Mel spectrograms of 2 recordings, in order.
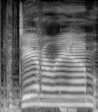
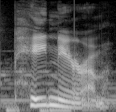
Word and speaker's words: Padanaram: Some people pronounce it Padanaram or Padanaram. It's Padanaram, Massachusetts.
